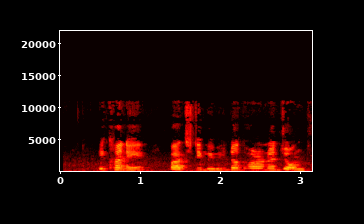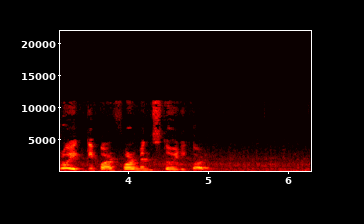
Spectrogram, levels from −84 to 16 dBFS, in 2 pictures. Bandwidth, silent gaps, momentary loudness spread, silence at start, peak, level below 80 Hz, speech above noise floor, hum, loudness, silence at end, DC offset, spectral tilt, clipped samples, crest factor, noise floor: 11.5 kHz; none; 10 LU; 0.5 s; -8 dBFS; -76 dBFS; 30 dB; none; -26 LUFS; 1.3 s; under 0.1%; -3 dB/octave; under 0.1%; 20 dB; -56 dBFS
